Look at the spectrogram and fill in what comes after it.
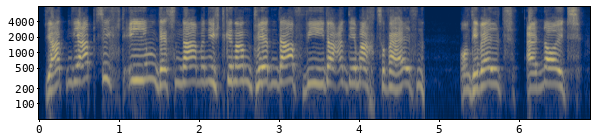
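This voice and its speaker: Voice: sits high, steady tone, normal speed, voice pushed up. Crouch, a reader doing a barking stern judge. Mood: stern, furious. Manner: loud, barking, clear-voiced. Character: stern, hate-filled father presiding as a judge. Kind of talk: dramatic audiobook reading.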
